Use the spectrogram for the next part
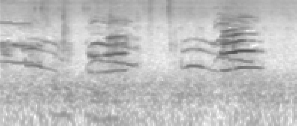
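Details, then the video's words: Domestic mother cat calling to her kittens, giving three clear meows roughly a second apart, each sliding down in pitch with rich overtones, over a faint low rumble. "Mother cat calling her babies | cat meowing |kittens sound | mommy cat calling her kittens"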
